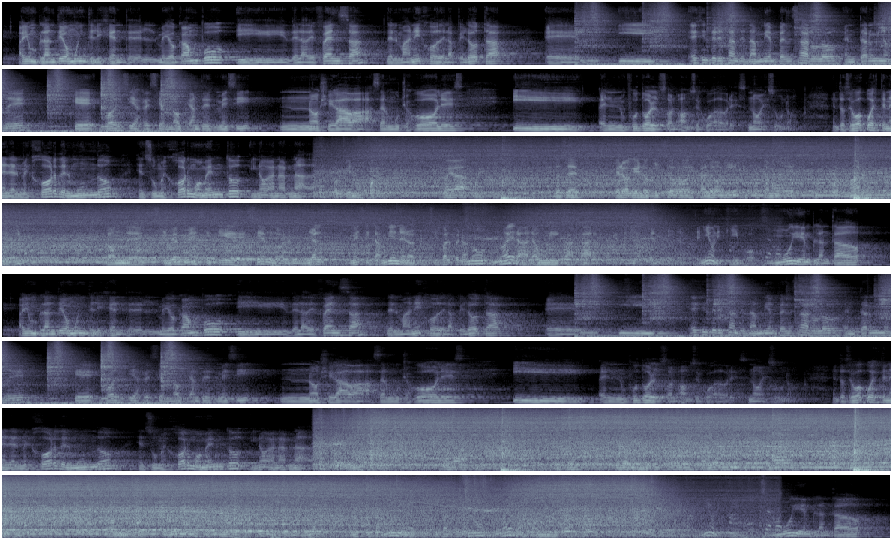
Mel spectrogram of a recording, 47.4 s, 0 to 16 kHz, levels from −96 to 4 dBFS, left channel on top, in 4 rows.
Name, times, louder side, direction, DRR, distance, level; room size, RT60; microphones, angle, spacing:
voice 1, 0.2-6.7 7.2-8.8 9.1-12.2 12.8-15.2 15.5-18.0 18.7-22.4 22.9-25.2 25.5-29.2 29.6-31.4 31.9-36.0 36.8-39.9 40.2-47.0, left 3 dB, 60° left, 11 dB, 0.6 m, -36 dB
sound 1, 7.6-14.2, equal, ahead, 2.0 m, -41 dB
sound 2, 27.8-46.0, right 6 dB, 55° right, 0.5 m, -30 dB
18.0 x 6.8 x 7.0 m, 2.2 s
head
